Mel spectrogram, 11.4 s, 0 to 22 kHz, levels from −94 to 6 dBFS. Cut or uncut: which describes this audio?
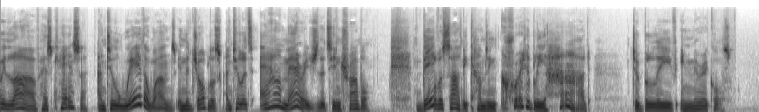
cut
